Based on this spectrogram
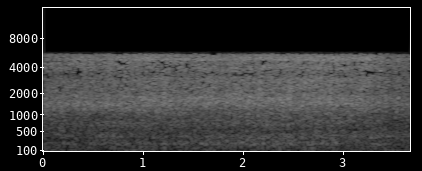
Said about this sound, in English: Drop one or two Alka-Seltzer tablets into a glass of water like this. Listen to it fizz.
